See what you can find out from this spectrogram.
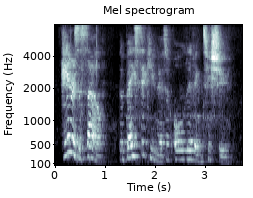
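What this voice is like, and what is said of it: English accent. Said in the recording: “the narrator's English accent”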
